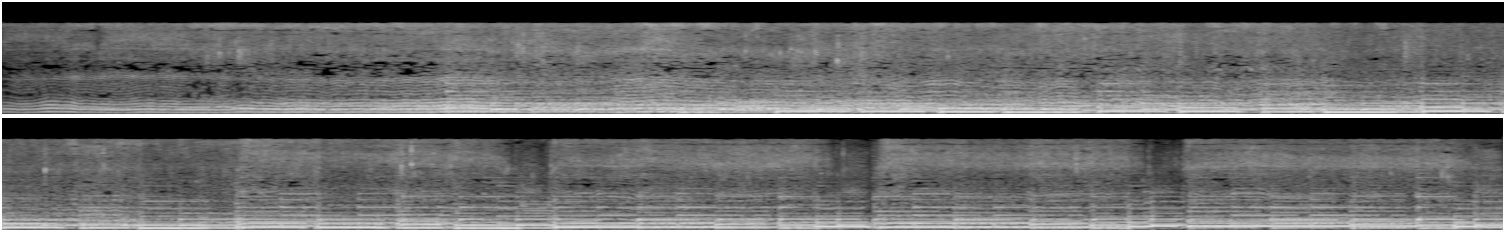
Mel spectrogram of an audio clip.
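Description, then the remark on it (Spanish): A dense, continuous drone of bees buzzing in flight early in the morning on the coast near Santander, loud, with overlapping wingbeat tones that waver in pitch; it swells up over the first few seconds and then holds steady without any voices. “Las abejas muy temprano en la mañana a buscar el poder. Bueno, estamos escuchando esto.”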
